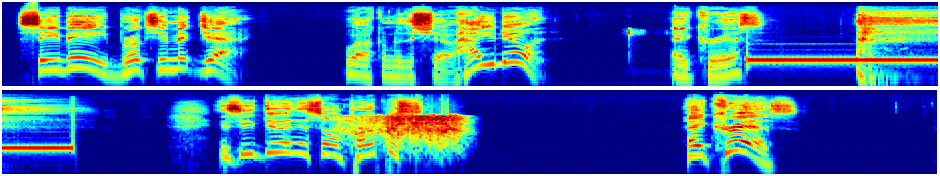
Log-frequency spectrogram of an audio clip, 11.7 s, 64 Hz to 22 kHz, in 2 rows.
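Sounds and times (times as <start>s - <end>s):
speech: 0.1s - 1.6s, 2.2s - 3.5s, 4.2s - 5.7s, 7.0s - 8.7s, 10.1s - 10.9s
droning telephone line tone: 4.6s - 6.3s
laughter: 5.4s - 6.0s
man breathing heavily into a telephone mouthpiece: 6.9s - 7.2s.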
